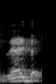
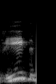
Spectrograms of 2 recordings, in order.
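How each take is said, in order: First: "read" said as "red", short e; past-tense pronunciation. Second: "read" said as "reed", long ee; present-tense pronunciation. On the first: Teacher giving an example about yesterday, "read" pronounced "red". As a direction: say "read" to rhyme with bed. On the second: Teacher giving an everyday example, "read" pronounced "reed". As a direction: say "read" to rhyme with need. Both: Shown as a demonstration. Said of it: "you pronounce it differently".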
